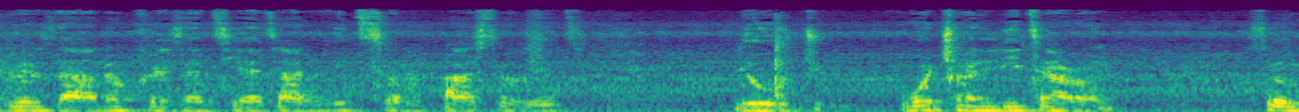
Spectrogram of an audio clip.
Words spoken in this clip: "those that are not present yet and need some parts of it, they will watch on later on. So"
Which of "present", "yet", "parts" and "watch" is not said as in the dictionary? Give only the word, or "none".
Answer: parts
